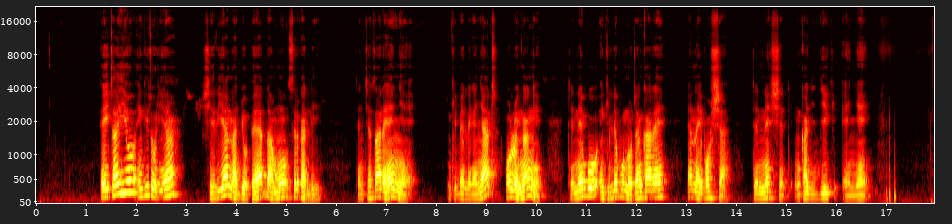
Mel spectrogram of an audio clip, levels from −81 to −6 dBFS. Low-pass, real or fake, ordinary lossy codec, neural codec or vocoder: none; real; none; none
